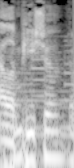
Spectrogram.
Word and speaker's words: alopecia: But anyway, I guess she has alopecia. – Yeah, alopecia.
